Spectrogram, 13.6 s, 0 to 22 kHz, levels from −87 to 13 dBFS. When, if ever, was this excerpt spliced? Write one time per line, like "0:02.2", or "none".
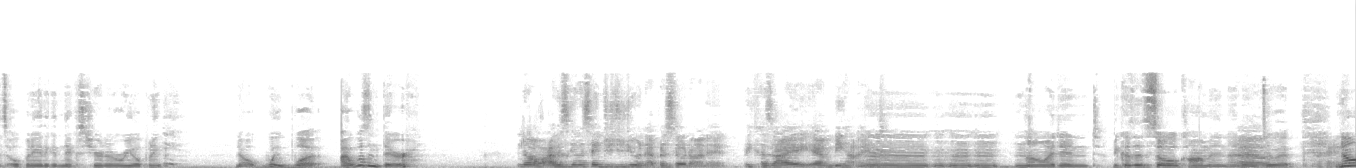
0:01.6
